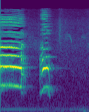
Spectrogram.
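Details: Hybrid junglefowl from Phon Thong, Roi Et, Thailand, kept as a decoy bird, giving a short, loud, harmonic crow: a strong sustained first note, then a brief, slightly lower second syllable, all within about a second, over a faint low hum.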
